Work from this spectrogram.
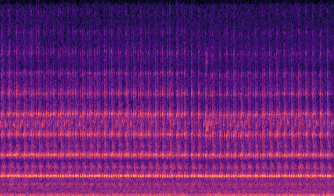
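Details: Engine running with a steady, piercing squeal held at one pitch over a fast, regular pulsing; the cause of the abnormal noise was not identified.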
